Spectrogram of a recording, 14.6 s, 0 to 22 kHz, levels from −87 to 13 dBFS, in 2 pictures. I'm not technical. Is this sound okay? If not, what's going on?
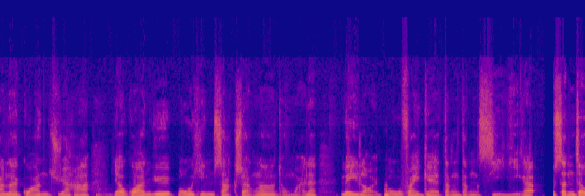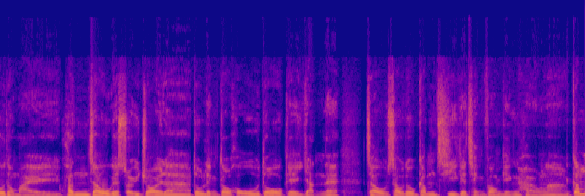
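Yes, no faults can be heard.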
